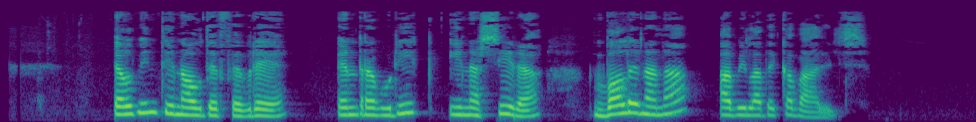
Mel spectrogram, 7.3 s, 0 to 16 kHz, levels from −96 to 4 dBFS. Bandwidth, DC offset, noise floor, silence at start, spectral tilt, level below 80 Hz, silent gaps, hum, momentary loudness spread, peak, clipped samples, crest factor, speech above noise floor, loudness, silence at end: 11.5 kHz; under 0.1%; -83 dBFS; 0.85 s; -5.5 dB/octave; -72 dBFS; none; none; 12 LU; -2 dBFS; under 0.1%; 18 dB; 64 dB; -20 LUFS; 0.85 s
